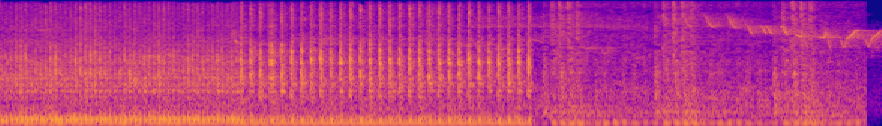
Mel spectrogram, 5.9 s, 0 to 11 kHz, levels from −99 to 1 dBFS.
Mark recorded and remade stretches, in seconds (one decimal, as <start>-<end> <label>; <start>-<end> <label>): 0.0-1.8 remade; 1.8-3.7 recorded; 3.7-5.1 remade; 5.1-5.9 recorded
